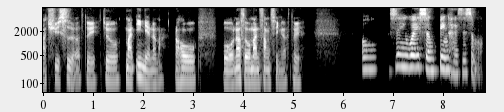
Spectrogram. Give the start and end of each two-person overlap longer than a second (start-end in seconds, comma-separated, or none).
none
